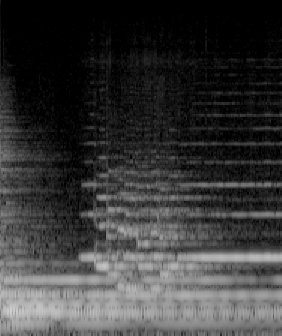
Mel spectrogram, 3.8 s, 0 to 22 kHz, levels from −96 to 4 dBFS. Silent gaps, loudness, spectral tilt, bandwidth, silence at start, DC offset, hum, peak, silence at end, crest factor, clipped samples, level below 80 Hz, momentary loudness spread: none; -26 LUFS; -9 dB/octave; 6.6 kHz; 0 s; under 0.1%; none; -10 dBFS; 0 s; 14 dB; under 0.1%; -54 dBFS; 6 LU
